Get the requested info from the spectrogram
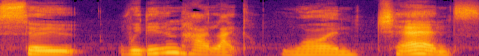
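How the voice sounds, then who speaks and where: In a very clean recording with a silent background, a woman with a French accent speaks at a fairly low pitch. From France. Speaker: content creator. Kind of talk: casual storytime talk to camera.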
